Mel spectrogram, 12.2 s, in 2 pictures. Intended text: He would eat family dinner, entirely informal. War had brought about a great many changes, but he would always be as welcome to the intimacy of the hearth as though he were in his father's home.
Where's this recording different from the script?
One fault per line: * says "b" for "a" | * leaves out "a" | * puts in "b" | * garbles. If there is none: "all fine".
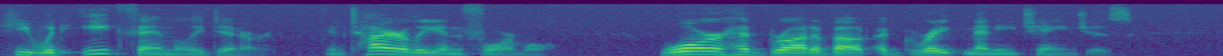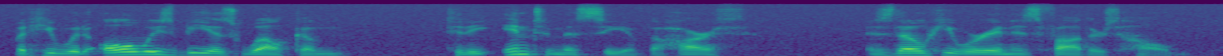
all fine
